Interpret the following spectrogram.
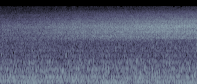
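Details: Cicadas on Nami Island by the Bukhan River, Gangwon-do, Korea, on a hot summer day give an unbroken, high shimmering buzz that swells slightly toward the end, blending into one continuous drone alongside water sounds.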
